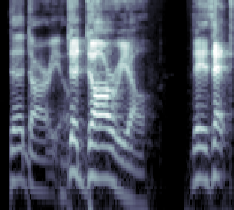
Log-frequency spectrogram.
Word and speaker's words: Daddario: How do you pronounce her name? Alex Daddario. Alex Verdario? Daddario.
